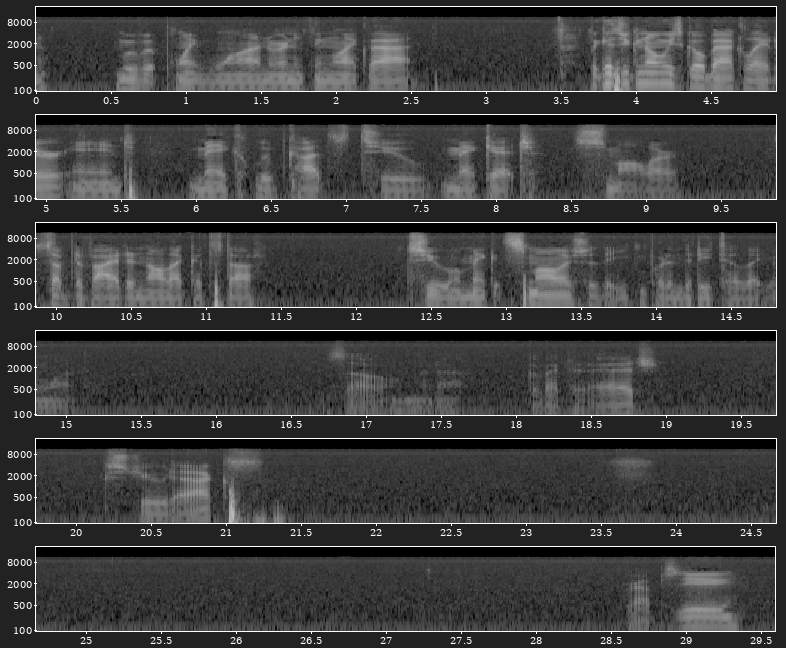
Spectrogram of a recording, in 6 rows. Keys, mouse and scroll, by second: 20.9 e, 27.8 g.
